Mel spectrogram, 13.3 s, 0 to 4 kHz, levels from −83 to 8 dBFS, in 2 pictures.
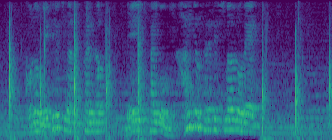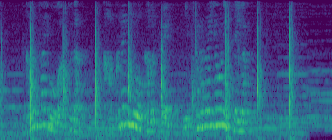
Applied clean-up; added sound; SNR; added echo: none; Walk, footsteps; 5 dB; reverberation time 2.8 s.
